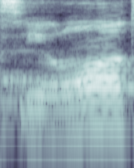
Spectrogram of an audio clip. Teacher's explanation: صاد حروف مستعلیہ میں سے پر پڑھیں گے. را کو پر زبر را کو پر پڑھیں گے.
